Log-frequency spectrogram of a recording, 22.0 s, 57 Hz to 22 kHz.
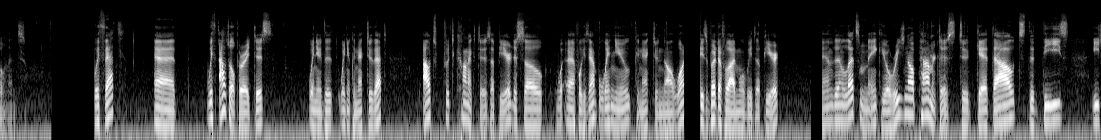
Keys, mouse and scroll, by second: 0.6 click, 1.1 click, 1.6 middle click, 2.2 click, 5.6 click, 9.0 click, 12.0 click, 12.8 click, 13.3 click, 15.3 click, 18.7 click, 19.2 click, 21.2 click.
